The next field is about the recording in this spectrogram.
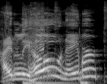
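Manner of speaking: acted cheerful neighbor voice. Auditioning for The Simpsons, greeting a neighbor: Ned Flanders voice. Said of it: "Ned Flanders".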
